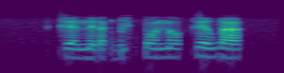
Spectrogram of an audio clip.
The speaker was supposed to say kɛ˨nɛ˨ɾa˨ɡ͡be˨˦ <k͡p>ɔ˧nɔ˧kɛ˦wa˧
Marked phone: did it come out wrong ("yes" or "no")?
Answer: no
